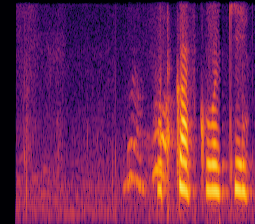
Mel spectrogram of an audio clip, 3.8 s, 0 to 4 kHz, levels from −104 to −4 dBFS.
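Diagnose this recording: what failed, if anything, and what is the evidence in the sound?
Repeated stalls (stutter) between 2.92 and 3.35 s point to the network and jitter-buffer stage of the call path. Audio arrived late, the buffer ran dry five times, and the receiver stretched the last sound to cover about 67 ms in total, the longest gap about 33 ms. Nothing is lost, but about 16% of that stretch is filler, so the audio drags and stutters. On a spectrogram, already empty above 4 kHz, the held frames appear as brief smeared horizontal bands. On the waveform they show as short repeated cycles.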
